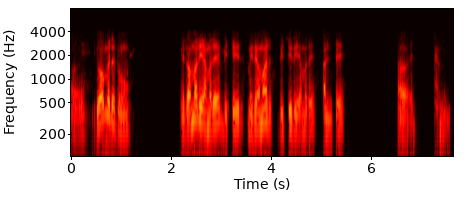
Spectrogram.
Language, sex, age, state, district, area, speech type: Goan Konkani, male, 45-60, Goa, Tiswadi, rural, conversation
